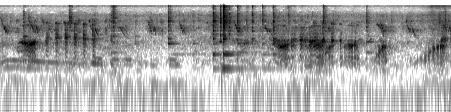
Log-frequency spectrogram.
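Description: A chorus of frogs, many short overlapping croaking calls repeating throughout.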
